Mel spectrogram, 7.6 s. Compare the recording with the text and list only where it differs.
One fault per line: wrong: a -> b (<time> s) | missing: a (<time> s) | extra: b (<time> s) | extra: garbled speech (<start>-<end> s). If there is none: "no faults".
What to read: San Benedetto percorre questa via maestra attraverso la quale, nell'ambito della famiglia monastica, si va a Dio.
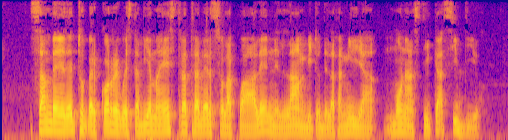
missing: va a (6.9 s)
